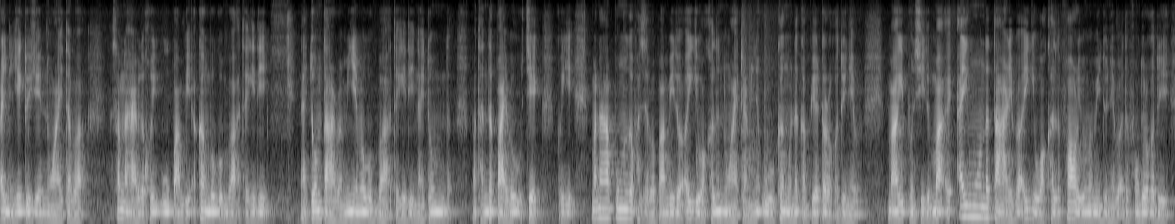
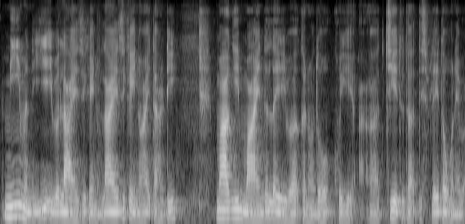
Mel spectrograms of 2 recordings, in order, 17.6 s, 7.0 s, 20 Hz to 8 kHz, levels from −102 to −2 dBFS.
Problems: none marked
